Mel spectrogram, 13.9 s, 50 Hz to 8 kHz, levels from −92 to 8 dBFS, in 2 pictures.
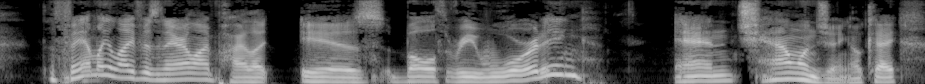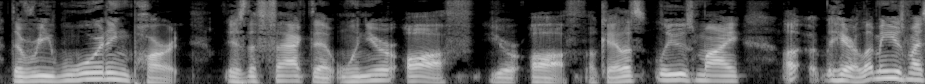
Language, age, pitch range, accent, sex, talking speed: English, 40-59, 110-145 Hz, American, male, 145 wpm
